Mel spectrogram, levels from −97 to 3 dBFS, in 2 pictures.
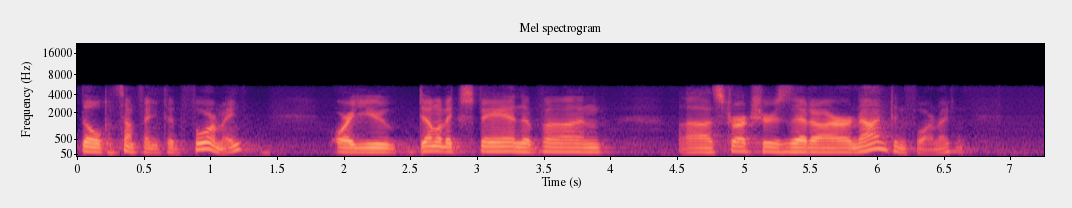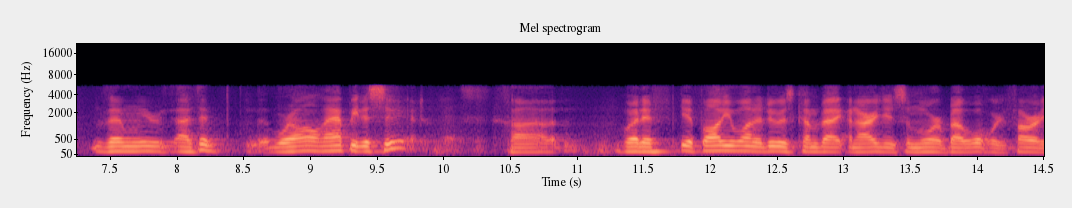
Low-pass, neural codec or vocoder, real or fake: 5.4 kHz; codec, 16 kHz, 0.5 kbps, FunCodec, trained on Chinese and English, 25 frames a second; fake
